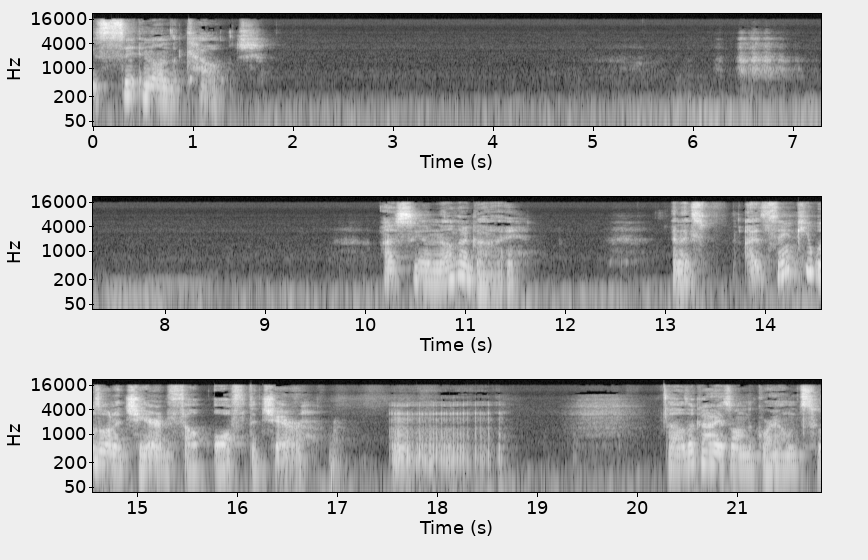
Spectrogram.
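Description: A young woman talks with animation through a microphone, pausing now and then.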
